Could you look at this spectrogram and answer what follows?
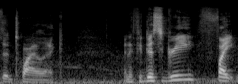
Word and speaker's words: Twi'lek: do it sounds I've always pronounced it twi'lek and if you disagree fight me haha anyway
